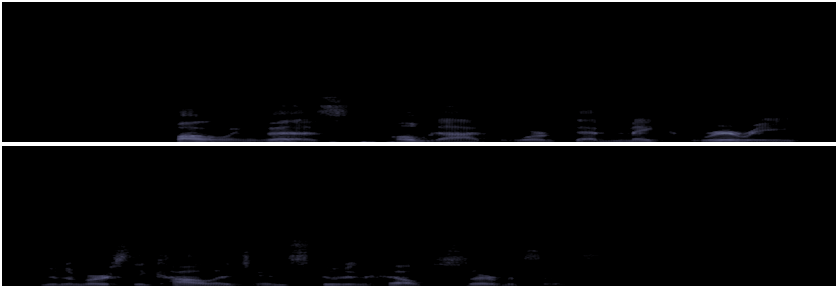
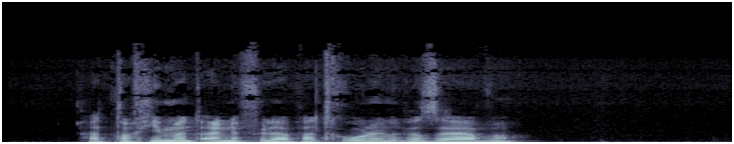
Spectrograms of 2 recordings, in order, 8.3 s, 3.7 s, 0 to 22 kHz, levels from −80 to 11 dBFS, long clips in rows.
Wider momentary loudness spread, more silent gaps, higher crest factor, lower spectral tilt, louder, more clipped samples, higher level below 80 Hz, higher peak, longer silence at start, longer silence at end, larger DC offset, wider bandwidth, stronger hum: first, 14 LU vs 10 LU; first, 2.45-2.49 s, 2.78-2.87 s, 3.40-3.44 s, 3.99-4.36 s, 7.02-7.07 s vs none; about the same, 22 dB vs 18 dB; second, -1.5 dB/octave vs -5.5 dB/octave; second, -55 LUFS vs -19 LUFS; neither; second, -84 dBFS vs -50 dBFS; second, -34 dBFS vs -2 dBFS; first, 0.85 s vs 0.4 s; first, 1.2 s vs 1.05 s; neither; second, 7.4 kHz vs 15 kHz; neither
